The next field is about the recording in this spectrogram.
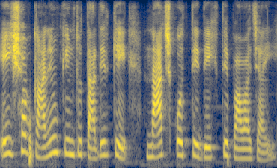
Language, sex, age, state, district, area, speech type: Bengali, female, 45-60, West Bengal, Purba Medinipur, rural, spontaneous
